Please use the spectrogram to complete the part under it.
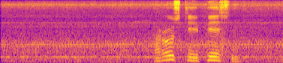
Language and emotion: Russian, neutral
